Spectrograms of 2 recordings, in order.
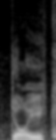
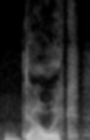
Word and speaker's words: Dawyck: Next to the coach house is Dawyck House, and reading the name you might be forgiven for saying Dawyck, but the correct pronunciation is Dawyck, similar to Hoyk in the border region further to the east.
